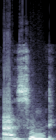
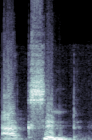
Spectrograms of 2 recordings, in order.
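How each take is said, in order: First: The double c is said as s. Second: The double c is said as ks. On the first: The speaker calls it wrong. "उसे एसेंट कहते हैं ... सिर्फ स तो कभी भी नहीं आता है" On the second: The speaker calls it right. "पहला सी क हो गया दूसरा स हो गया"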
